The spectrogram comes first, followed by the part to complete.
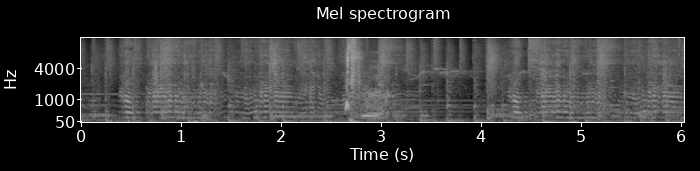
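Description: Cartoon bee buzzing sound effect, swelling and fading in waves, with a sharp hit about halfway through.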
